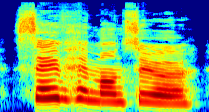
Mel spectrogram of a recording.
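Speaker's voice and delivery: high, loud pleading cry; sobbing plea. A narrator's reading. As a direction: beg the policeman in panic. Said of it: "Suzette Bob sobbed to the policeman".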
